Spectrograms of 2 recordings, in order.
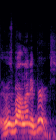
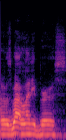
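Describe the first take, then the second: First: Higher, louder "it was about Lenny Bruce"; insistent repeat. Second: Said in the usual way. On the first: Real, not acted. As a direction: press "Lenny Bruce" home, raised in pitch and volume.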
